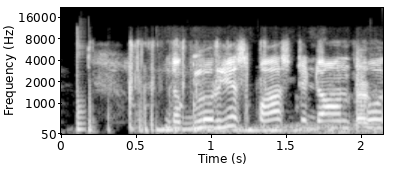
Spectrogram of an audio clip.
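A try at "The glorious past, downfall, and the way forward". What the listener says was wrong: यही अंतर है। जब हम बोल रहे थे the glorious past, downfall and the way forward, ये जो मेरे उतार चढ़ाव था मेरे बोलने में, जब तुम बोले the glorious past, the downfall, the, खत्म हो गया।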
